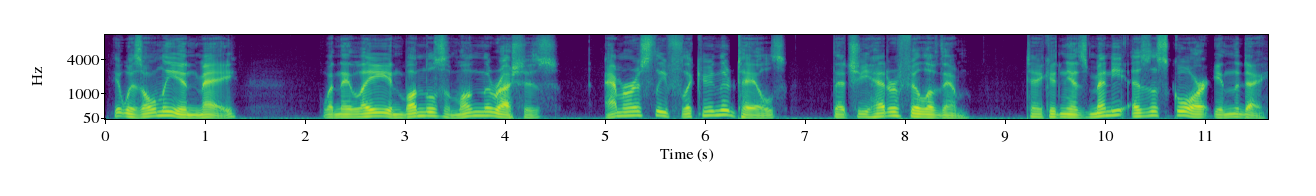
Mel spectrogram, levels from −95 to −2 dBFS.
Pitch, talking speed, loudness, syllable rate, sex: 110 Hz, 170 wpm, -17 LUFS, 4.9 syllables/s, male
